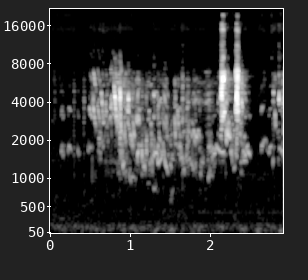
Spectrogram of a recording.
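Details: Happy budgerigars kept as pets, chirping in a continuous jumble of high warbles and squeaky notes, ending with two sharp loud chirps.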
